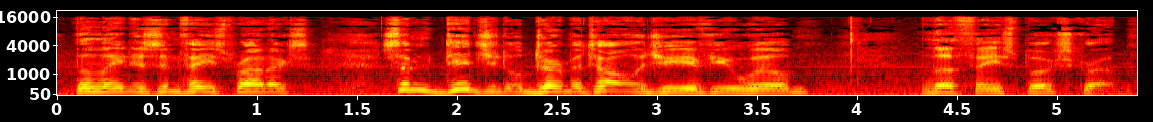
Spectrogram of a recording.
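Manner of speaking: fast, pushy TV pitchman; infomercial voice. Acted. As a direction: sell it like a late-night TV ad. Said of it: "And then the infomercial voice".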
